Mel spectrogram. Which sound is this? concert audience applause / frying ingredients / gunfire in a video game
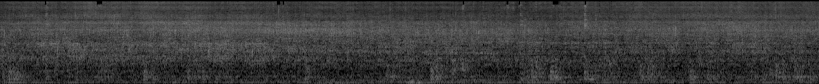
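frying ingredients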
